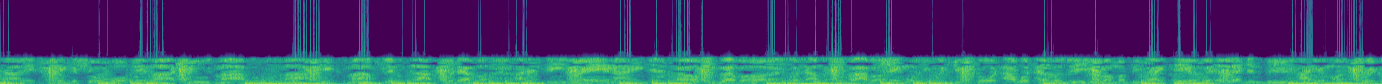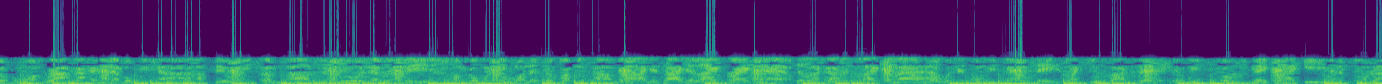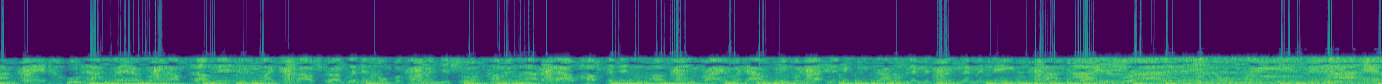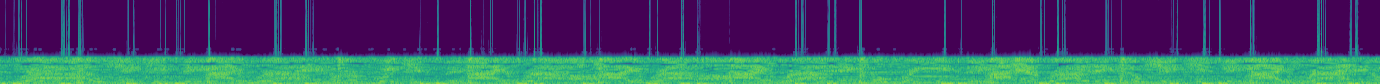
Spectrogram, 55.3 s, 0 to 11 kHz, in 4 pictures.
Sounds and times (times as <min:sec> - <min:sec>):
Music: 0:00.0 - 0:55.2.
